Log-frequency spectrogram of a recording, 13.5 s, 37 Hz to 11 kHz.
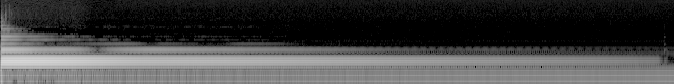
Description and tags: This is an old Fender P-Bass, with old strings, played through a Fender '65 Sidekick amp. The signal was taken from the amp's line-out into the Zoom H4. Samples were trimmed with Spark XL. Each filename includes the proper root note for the sample so that you can use these sounds easily in your favorite sample player.
p-bass, multisample, fender, bass, finger, string, sidekick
